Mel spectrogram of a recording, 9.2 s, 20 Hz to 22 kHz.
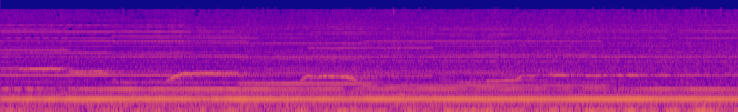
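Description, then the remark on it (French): A siren-like alarm across the street wails steadily at 5:30 in the morning in mist, its tones holding and then sliding between pitches over a low background rumble, with no voices. “Ça y est, ça recommence. Il est 5h30 du matin. Une alarme en face.”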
